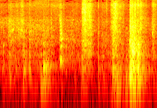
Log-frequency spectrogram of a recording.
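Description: A plastic packaging tray and cardboard box being handled as it is lifted out: three short scrapes and rustles, the loudest near the end.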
